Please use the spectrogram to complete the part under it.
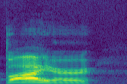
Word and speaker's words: Bayer: Bayer, actually. I know his last name is pronounced Bayer now because he's related to Vanessa Bayer, which I didn't realize until recently.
